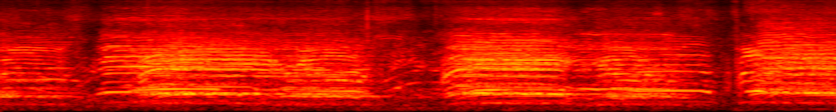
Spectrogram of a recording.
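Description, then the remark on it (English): A crowd shouts the chant "fake news" in unison at what are thought to be CBC cameras, loud and strained, in repeated drawn-out bursts separated by short gaps, with many voices blending into one rough roar. “Oh, they're screaming fake news.”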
